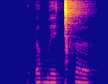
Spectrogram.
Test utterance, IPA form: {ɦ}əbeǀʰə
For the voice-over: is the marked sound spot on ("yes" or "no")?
no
